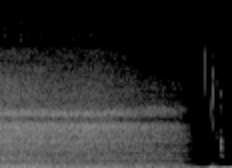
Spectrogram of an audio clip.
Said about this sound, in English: breathing in through the nose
